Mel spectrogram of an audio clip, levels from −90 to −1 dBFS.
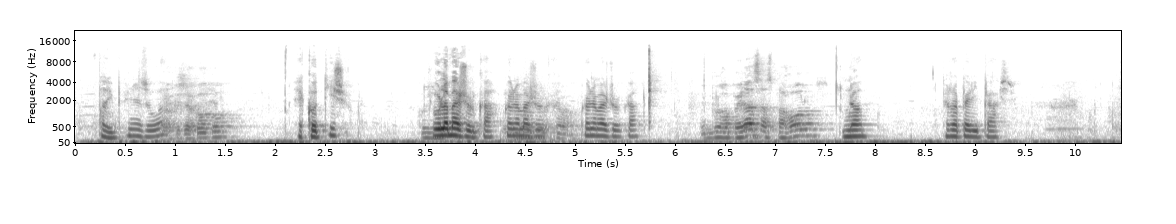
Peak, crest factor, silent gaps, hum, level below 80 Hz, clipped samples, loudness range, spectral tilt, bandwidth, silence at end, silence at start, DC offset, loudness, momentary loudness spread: -12 dBFS; 22 dB; none; none; -44 dBFS; under 0.1%; 8 LU; -6 dB/octave; 13 kHz; 0 s; 0 s; under 0.1%; -35 LUFS; 22 LU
